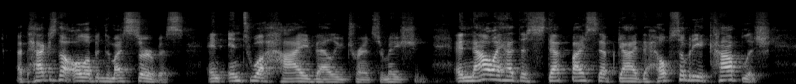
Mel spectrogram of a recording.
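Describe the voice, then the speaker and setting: The tone is animated. Pitch swings are very wide. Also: man. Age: 20s. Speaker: online fitness coach. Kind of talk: live webinar training. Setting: live online stream. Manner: fast.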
